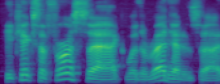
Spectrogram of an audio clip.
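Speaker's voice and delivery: normal talking voice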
